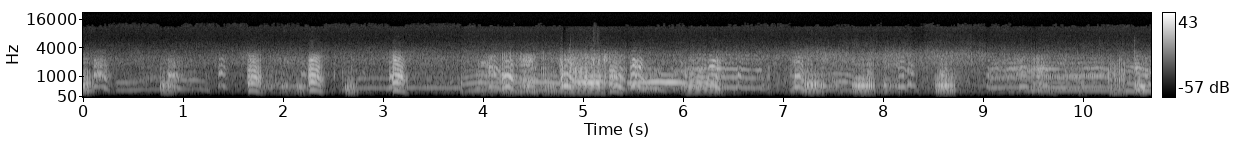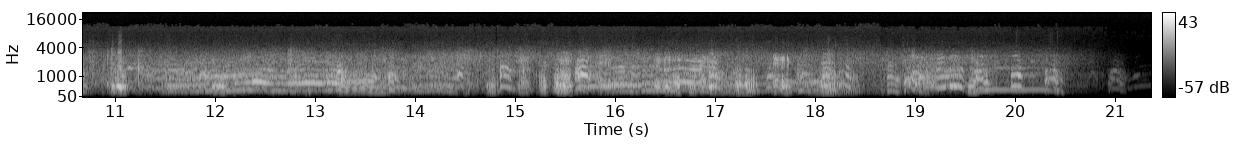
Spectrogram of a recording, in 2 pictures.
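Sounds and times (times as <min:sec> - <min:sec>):
great white pelican chorus of nasal wavering moans and honks: 0:00.0 - 0:20.5.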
